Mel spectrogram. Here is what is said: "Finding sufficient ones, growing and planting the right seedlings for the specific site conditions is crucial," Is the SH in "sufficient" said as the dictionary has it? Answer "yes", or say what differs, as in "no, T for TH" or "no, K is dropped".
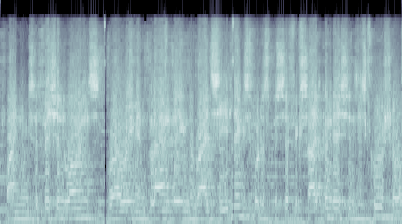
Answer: yes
